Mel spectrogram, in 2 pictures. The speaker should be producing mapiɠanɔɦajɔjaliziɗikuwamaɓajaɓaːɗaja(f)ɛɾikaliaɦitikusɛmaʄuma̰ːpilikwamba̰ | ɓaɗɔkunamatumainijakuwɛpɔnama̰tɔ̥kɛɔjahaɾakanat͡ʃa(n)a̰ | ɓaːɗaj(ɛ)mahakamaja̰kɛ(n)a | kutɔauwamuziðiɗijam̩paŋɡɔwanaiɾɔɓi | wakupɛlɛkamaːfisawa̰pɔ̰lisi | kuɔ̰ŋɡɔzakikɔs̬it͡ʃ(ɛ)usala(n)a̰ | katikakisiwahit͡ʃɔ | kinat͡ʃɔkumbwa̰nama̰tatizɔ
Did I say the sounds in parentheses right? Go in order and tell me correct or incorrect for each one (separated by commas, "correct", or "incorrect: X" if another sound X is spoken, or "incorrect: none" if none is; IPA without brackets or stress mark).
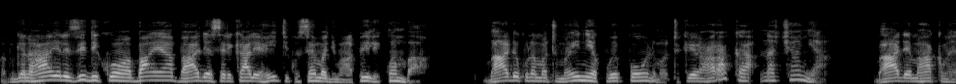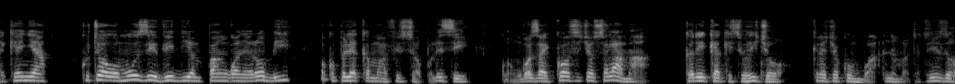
incorrect: s, incorrect: ɲ, incorrect: a, incorrect: ɲ, incorrect: a, incorrect: m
